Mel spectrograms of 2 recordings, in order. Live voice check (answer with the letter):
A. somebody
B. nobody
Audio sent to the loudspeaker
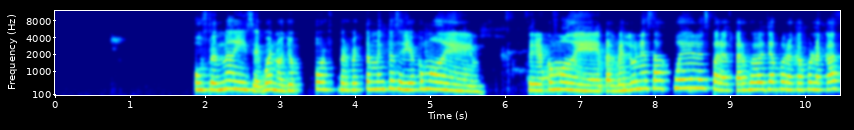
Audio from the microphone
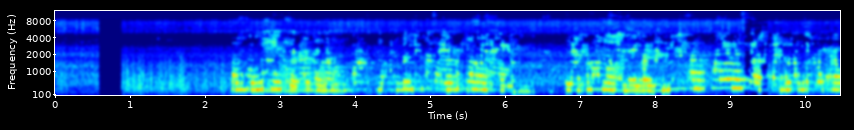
A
